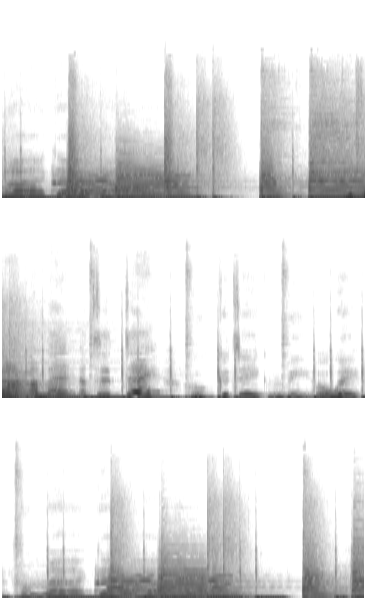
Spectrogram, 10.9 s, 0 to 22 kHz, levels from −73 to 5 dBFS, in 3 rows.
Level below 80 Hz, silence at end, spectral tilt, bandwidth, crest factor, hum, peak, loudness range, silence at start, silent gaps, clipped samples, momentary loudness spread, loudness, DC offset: -24 dBFS; 0 s; -6 dB/octave; 15 kHz; 16 dB; none; -4 dBFS; 2 LU; 0 s; none; under 0.1%; 7 LU; -21 LUFS; under 0.1%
